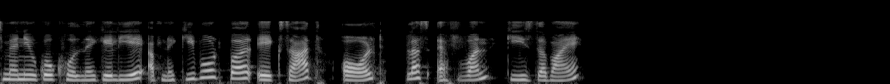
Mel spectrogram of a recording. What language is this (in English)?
Hindi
